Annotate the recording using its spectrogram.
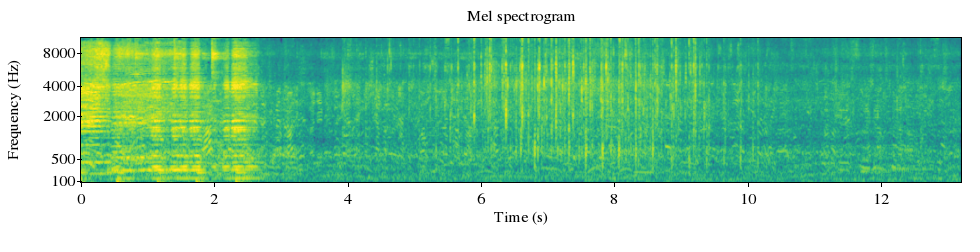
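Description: A crowd of adults murmurs and chatters nearby outdoors.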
